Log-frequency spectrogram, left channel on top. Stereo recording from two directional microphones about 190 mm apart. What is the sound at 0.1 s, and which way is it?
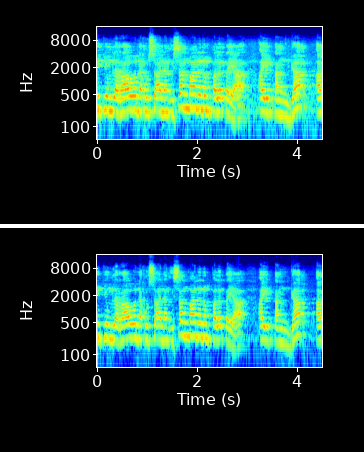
A man's voice, 30° right (ahead or behind).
